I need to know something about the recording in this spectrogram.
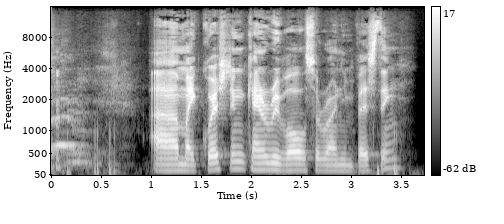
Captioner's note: hooting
